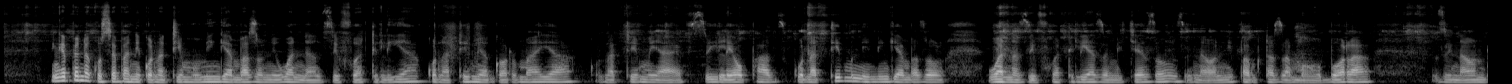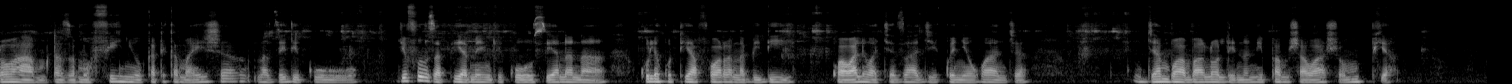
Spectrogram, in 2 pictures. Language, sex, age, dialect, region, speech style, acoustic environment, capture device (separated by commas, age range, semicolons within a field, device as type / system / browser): Swahili, male, 25-34, Kenya - Mombasa, Kenya, happy; relaxed, music, mobile / Linux / Chrome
